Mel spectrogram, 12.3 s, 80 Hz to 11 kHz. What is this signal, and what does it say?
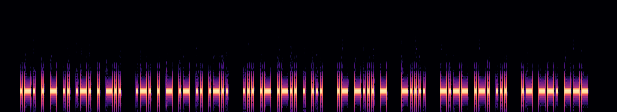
Morse code, heard as a keyed tone, about 28 wpm, 700 Hz. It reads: RETIRED RETAIL SALES ABT 6 YRS AGO
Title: Practice QSO - Exchange 3 - More Info - 28wpm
